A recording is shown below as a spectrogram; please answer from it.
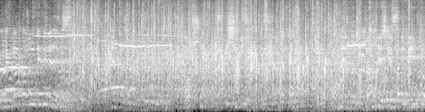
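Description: An audience claps at an Icelandic stallion show, a steady full round of applause with scattered crowd voices mixed in under the clapping.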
